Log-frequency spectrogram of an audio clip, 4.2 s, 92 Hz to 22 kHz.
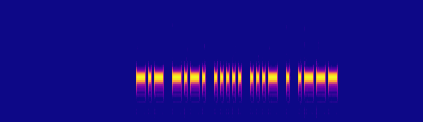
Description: Morse code, heard as a keyed tone, about 40 wpm, 700 Hz. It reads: KC5VEJ
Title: USA Call Signs - 6 Characters - 40wpm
